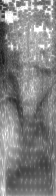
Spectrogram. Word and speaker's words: gyro: Gyro? Is that how you pronounce it? – Gyro? I think you're right. I think it's pronounced gyro.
